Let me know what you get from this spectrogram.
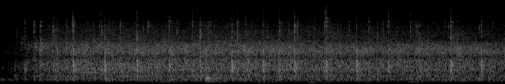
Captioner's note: audience applauding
